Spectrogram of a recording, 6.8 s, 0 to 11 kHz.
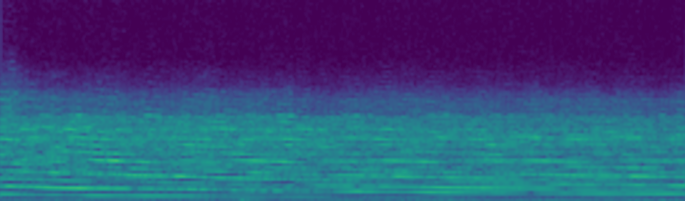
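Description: Sterling M5 siren winding down: after holding a steady pitch, its two tones slide slowly downward together, the lower one fading out about halfway through.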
